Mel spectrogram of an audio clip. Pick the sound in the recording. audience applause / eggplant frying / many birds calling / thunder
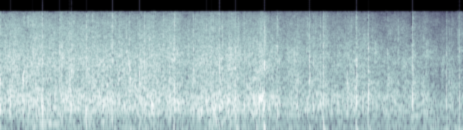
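audience applause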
